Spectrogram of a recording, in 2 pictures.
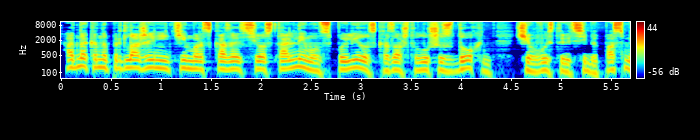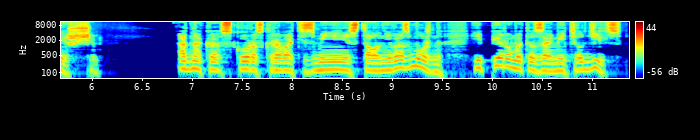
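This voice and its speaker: A man narrating a scripted horror audiobook in a measured, even way. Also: medium pitch, no room sound, clean studio sound.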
